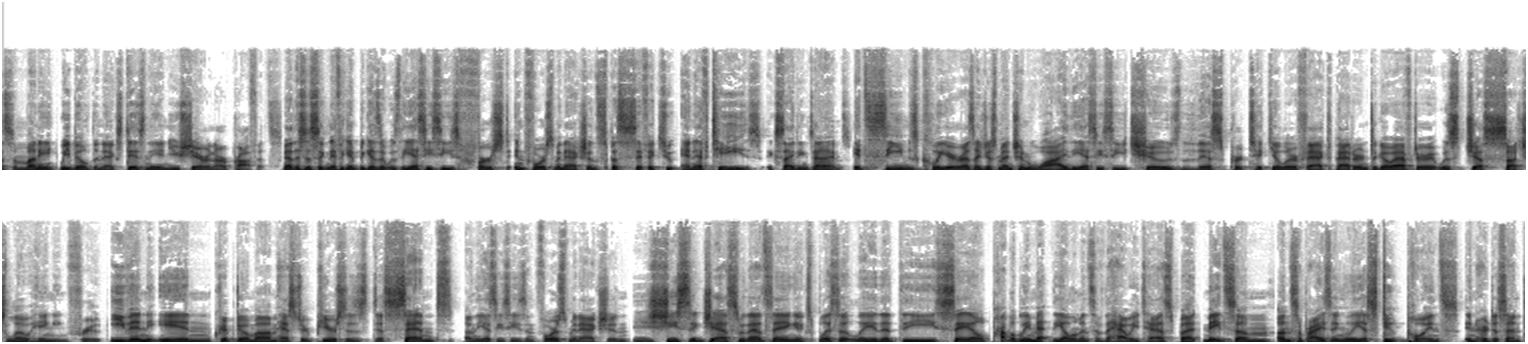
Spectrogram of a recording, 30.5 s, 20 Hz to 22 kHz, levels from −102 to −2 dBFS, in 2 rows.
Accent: American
